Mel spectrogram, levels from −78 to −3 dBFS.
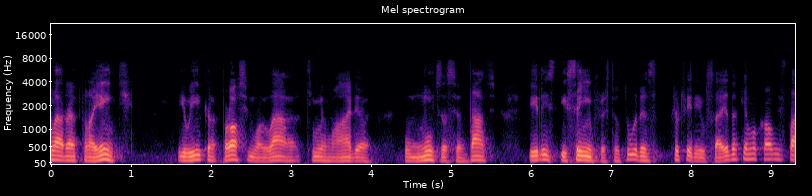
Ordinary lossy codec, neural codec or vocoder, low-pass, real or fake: none; codec, 16 kHz, 1 kbps, FreqCodec, larger model; none; fake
